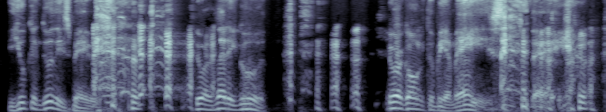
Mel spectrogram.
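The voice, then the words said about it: Sweet whispered Spanish accent. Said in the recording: “very sweetly with a Spanish accent, whispering”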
